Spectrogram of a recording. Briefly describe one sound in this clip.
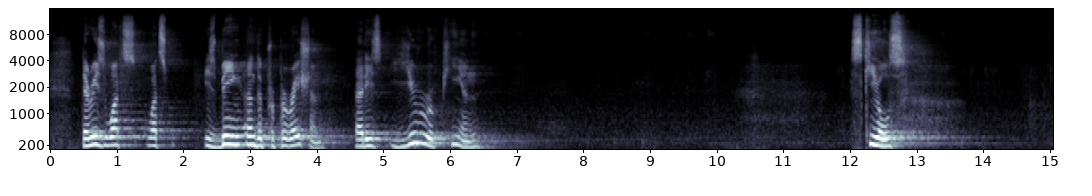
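A man lectures with animation in an echoing room.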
